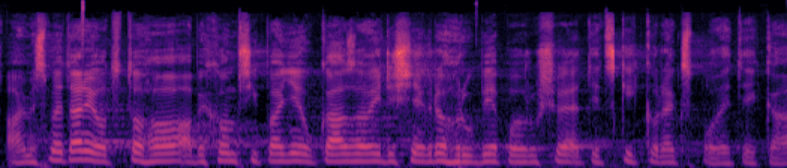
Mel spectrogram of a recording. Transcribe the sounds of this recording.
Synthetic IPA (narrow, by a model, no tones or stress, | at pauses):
ʔʔa̰lɛmɪsmɛt̪aɾɪo̞t̪t̪oɦo̞a̰bɪxompr̝̥iːpadɲɛukaːzalɪɡdɪʃɲɛɡdo̞ɦɾubjɛpoɾuʃujɛʔɛt̪ɪt͡skiːkodɛkspo̞lɪt̪ɪka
